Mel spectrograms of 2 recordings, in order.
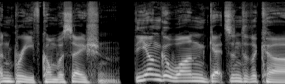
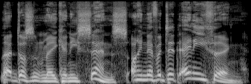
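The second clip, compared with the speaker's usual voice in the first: panicked protest; 6 semitones higher than usual. Acted. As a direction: pitch climbing as you protest innocence. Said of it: "I'm panicking now".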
